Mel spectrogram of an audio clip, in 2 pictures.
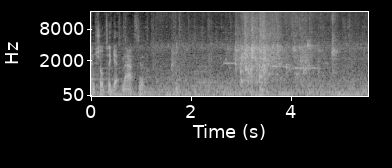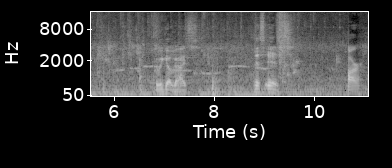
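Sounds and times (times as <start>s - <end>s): background music: 0.0s - 10.7s
water sloshing in a trough: 1.3s - 10.7s.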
